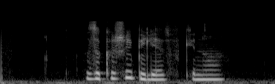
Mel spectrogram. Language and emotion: Russian, sad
